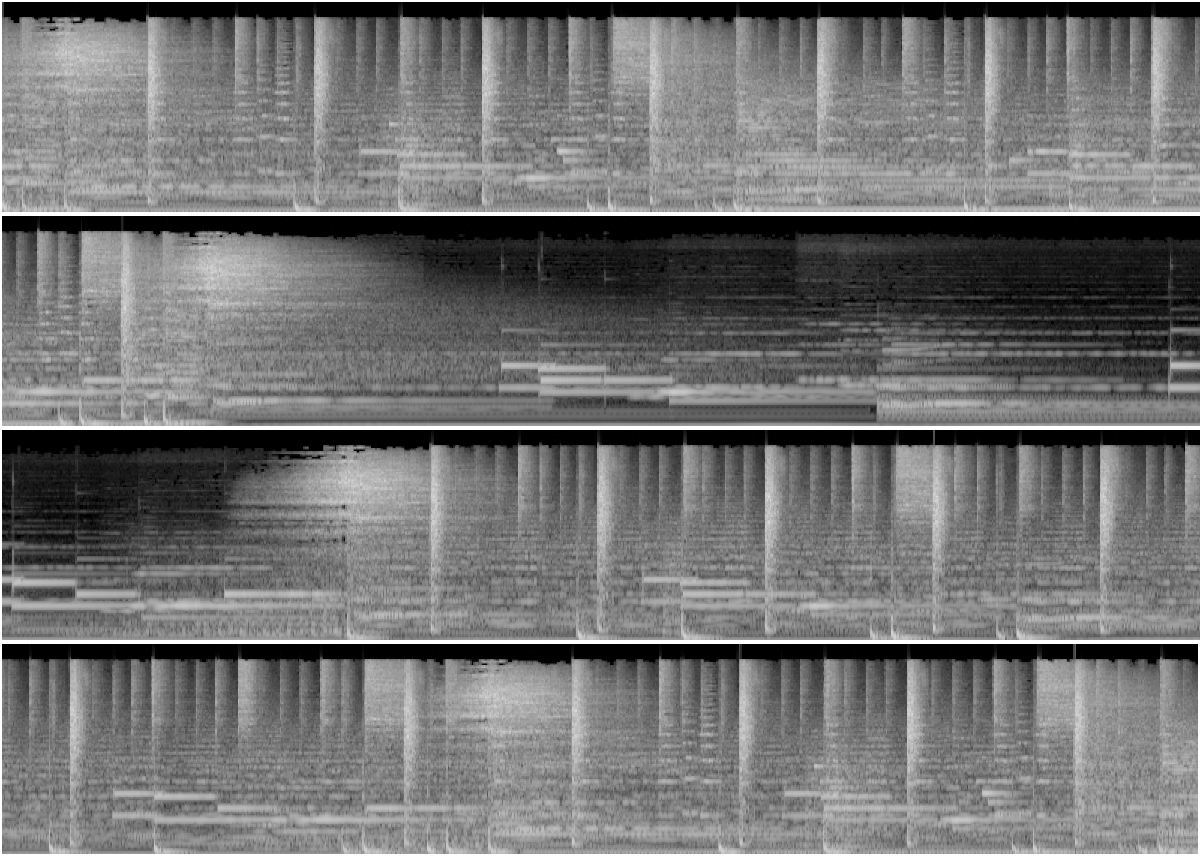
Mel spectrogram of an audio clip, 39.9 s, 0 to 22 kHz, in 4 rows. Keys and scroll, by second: 15.5 5, 16.2 Tab, 16.7 5, 18.9 Return, 26.9-28.1 ctrl+space, 28.1 space, 28.7 space.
